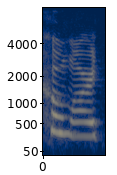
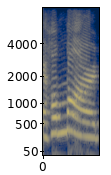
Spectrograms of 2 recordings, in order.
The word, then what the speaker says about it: Homard: pronounce I'm very sorry homart no homart it's okay homard I keep I keep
